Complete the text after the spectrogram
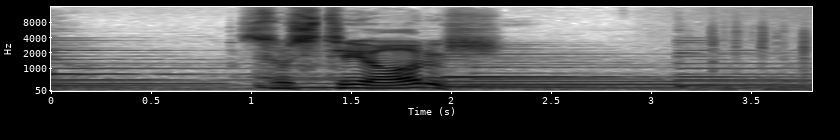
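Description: An elderly man speaks slowly in a deep voice.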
